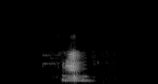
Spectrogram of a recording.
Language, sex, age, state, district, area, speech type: Punjabi, female, 45-60, Punjab, Faridkot, urban, conversation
